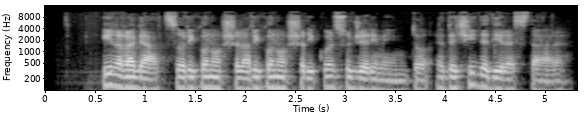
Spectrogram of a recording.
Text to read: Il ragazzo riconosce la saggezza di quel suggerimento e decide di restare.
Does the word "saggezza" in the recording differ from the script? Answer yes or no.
yes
